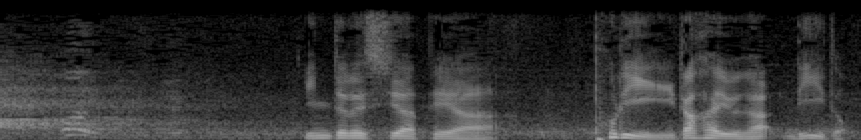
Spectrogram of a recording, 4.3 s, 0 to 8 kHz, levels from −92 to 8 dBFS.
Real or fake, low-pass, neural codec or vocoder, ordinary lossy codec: real; 7.2 kHz; none; none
